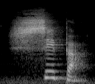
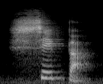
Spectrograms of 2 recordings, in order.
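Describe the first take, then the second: First: Said very fast, the words squeezed together. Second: Said very fast, the words squeezed together.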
